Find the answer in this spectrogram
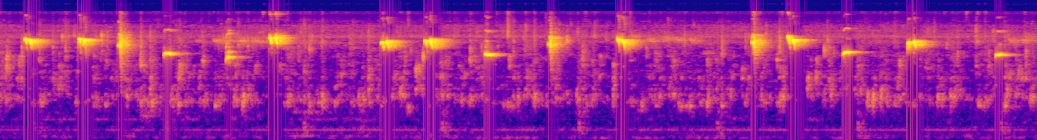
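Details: Common iora in Gresik, East Java, Indonesia, singing to trickling water played as calming therapy: repeated bright whistles alternating between very high and slightly lower notes, in irregular bursts, with continuous water splashing.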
